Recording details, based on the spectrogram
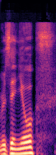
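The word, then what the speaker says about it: Rosenior: On a human level, we'll hate Clear Lake if they appoint Rosignol and potentially ruin early a promising career. Oh. Apparently, that is how you say his name.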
